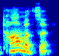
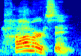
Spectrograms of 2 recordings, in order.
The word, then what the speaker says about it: Thomerson: No, not Matheson. Tim Thomason, Doll Man. Oh, Thomerson. I'm sorry, I mispronounced.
